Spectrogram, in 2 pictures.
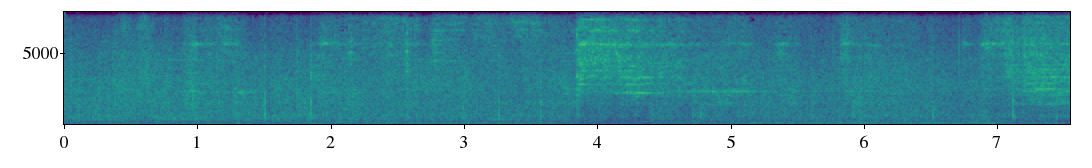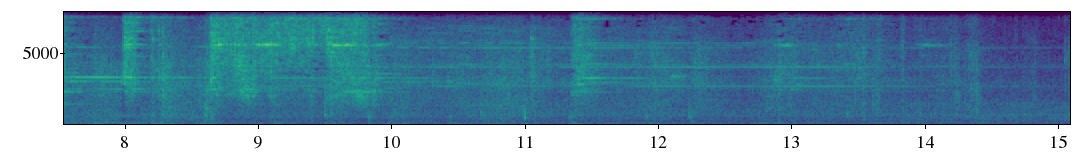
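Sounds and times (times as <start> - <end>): high thin wheel squeal: 7.1 - 14.3.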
